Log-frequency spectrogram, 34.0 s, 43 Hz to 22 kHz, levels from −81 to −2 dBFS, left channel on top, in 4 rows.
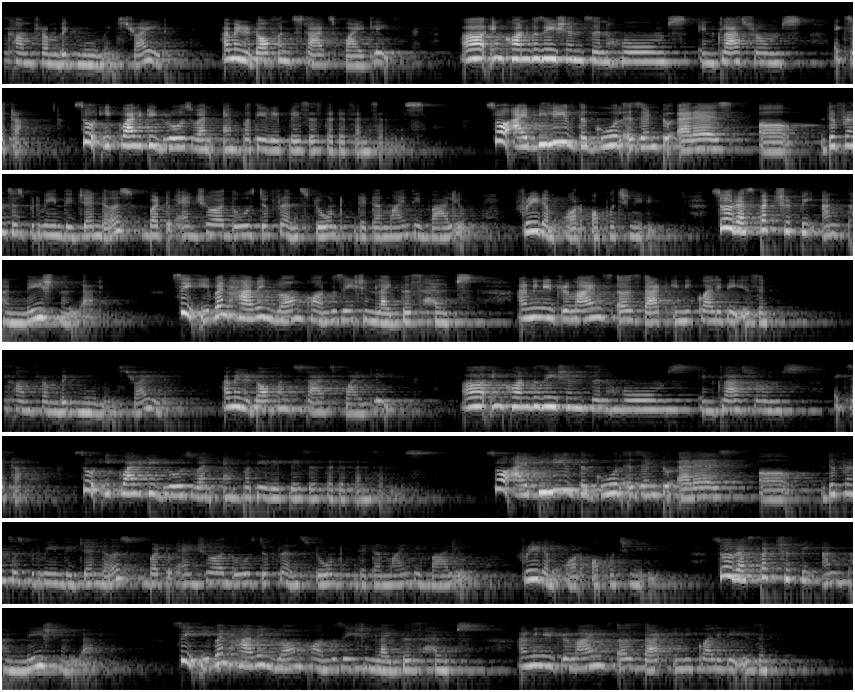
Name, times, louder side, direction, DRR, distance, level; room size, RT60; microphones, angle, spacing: voice 1, 0.0-1.6 2.2-3.9 4.6-8.0 8.3-8.7 9.2-12.7 13.3-15.8 16.1-16.4 16.7-21.7 22.2-23.4 24.1-26.5 27.2-30.2 30.7-33.2, left 4 dB, 85° left, 11 dB, 0.9 m, -29 dB
13.5 x 10.5 x 8.3 m, 1.2 s
head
